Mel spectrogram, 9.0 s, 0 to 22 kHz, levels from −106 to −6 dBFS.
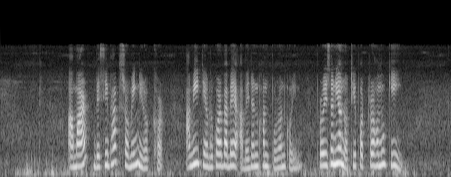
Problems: background sounds at intervals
